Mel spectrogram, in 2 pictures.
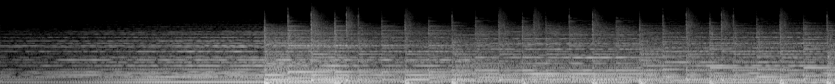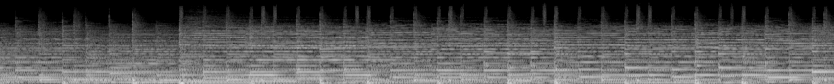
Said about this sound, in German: Genau, ich drücke jetzt mal aufs Outro.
